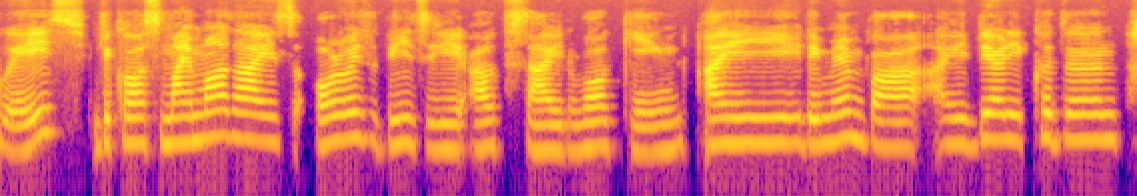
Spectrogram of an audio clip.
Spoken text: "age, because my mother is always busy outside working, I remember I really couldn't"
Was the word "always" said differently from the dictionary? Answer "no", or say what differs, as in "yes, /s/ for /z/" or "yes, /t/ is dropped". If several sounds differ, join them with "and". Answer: no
